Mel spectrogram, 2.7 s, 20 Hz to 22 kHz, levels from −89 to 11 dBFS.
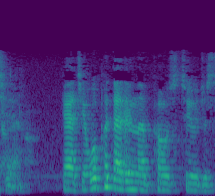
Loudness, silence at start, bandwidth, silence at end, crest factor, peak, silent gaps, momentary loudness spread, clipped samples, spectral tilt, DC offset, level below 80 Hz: -29 LUFS; 0 s; 8 kHz; 0 s; 22 dB; -10 dBFS; none; 13 LU; under 0.1%; -5.5 dB/octave; under 0.1%; -84 dBFS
